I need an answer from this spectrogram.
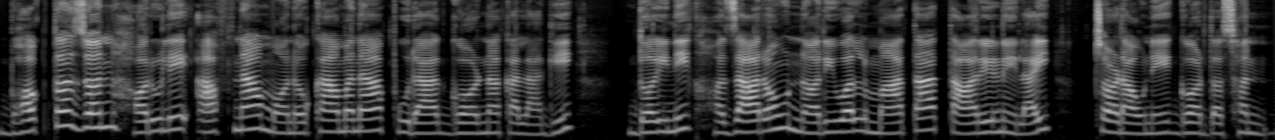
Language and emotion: Nepali, neutral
